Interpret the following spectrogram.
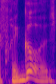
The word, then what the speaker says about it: Fregosi: René Frégosi, comme votre nom l'indique, on dit René Frégoz, parce qu'on prononce pas la dernière voyelle en Corse.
